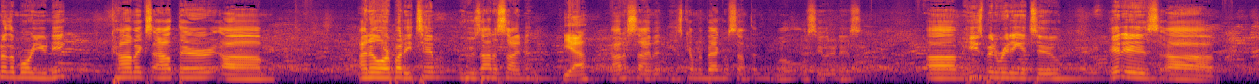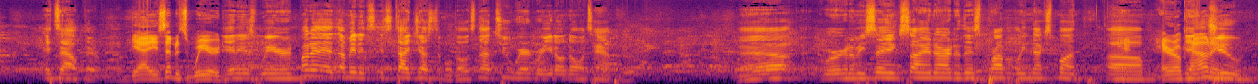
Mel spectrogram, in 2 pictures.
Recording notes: Live from Carol and John's Comic Shop in Cleveland. More FCBD 2018 revelers.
